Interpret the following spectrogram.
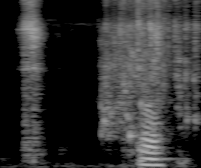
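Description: Water splashing into the pool of a stone-lined well: a short splash about a quarter of a second in, then a thin stream of water pouring steadily into the water from about a second in.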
